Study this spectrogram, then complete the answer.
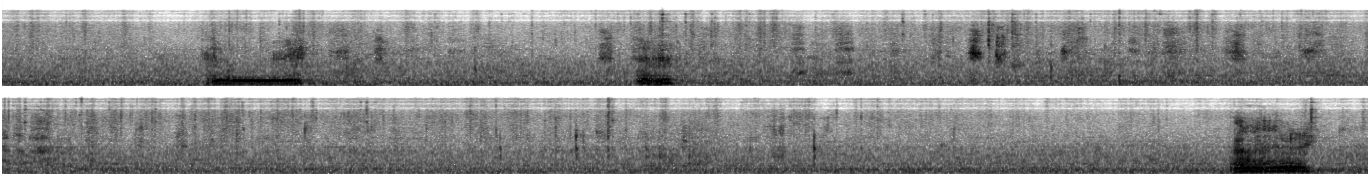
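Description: A small dog yelps in short, high barks.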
